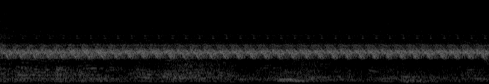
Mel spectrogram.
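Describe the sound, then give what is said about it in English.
A door alarm, set off by someone opening a back door, sounds one continuous, steady high-pitched electronic tone that holds unbroken for the whole stretch, over a faint low rumble of background noise. “It's not a fire alarm, that one, is it? That's someone's opened a door somewhere.”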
